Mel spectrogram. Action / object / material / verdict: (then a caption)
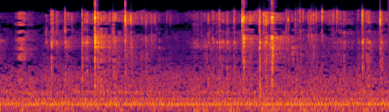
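scrape / bar soap / soap / none. A small knife blade shaves a solid, dry bar of gold-coated soap with a gold-scored surface, held in fingers with long white nails. Soft, continuous crackling scrapes are broken by a few sharp, bright clicks as flakes break away, over a steady low hum.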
